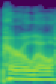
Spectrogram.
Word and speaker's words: Perelel: That's VICTORIA-GIOIA and Perelel Health with one L. I always spell it with two, but it's PERELEL Health.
